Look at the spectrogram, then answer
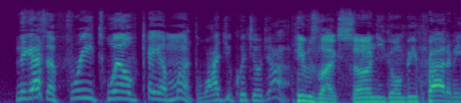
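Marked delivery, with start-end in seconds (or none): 3.4-4.6 put-on deep Panamanian-accented voice. Retelling what a man said about quitting his job, in a deep Panamanian voice. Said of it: "That's deep ass voice".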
